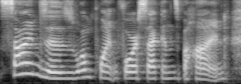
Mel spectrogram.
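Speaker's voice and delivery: ordinary talk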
